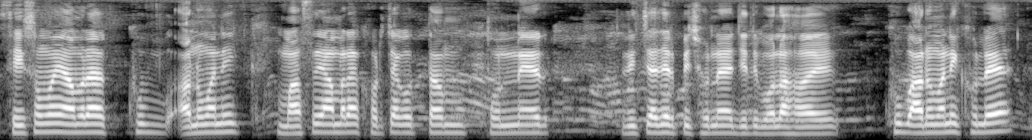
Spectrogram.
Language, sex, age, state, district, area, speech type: Bengali, male, 18-30, West Bengal, Uttar Dinajpur, urban, spontaneous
